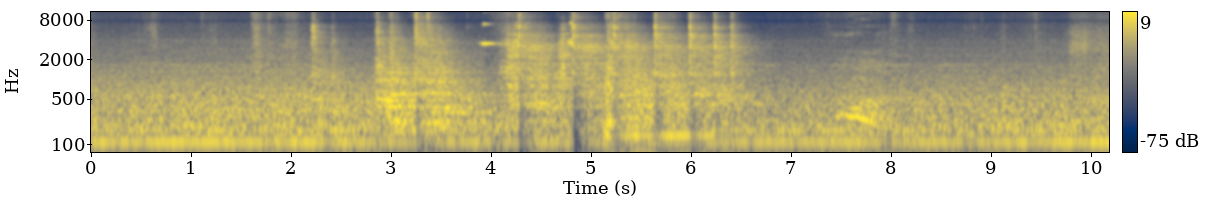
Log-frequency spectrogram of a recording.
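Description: Steel dump box being tipped up on its pivot on a welded trailer frame: a run of metal clanks and scraping from about three to six and a half seconds in, over a steady low hum.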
